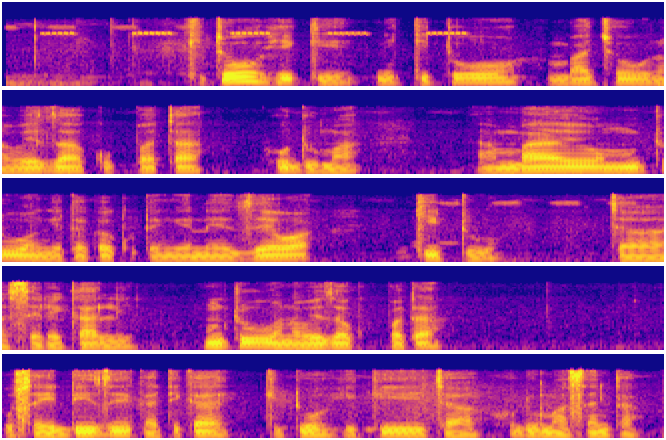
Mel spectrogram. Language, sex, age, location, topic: Swahili, male, 50+, Nakuru, government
